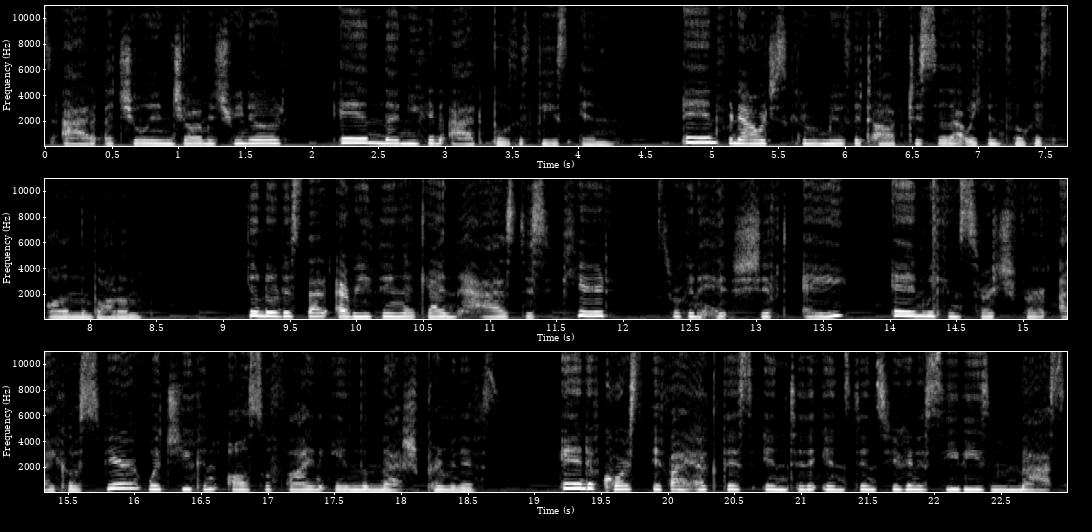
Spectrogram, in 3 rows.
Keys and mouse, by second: 2.1-4.2 drag, 10.0 click, 10.2 middle click, 11.2 shift+middle click, 12.5 shift+a, 15.9 click, 16.3 shift+a, 19.1-20.9 drag.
